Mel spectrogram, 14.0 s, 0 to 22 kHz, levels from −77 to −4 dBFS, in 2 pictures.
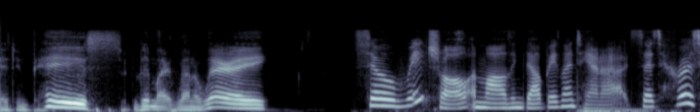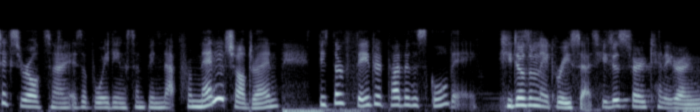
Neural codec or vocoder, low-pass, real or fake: codec, 16 kHz, 0.5 kbps, X-Codec, HuBERT features, trained on balanced general audio; 7.2 kHz; fake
